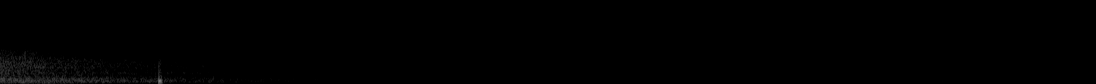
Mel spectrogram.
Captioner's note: applause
